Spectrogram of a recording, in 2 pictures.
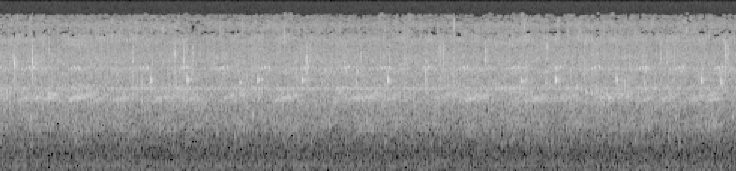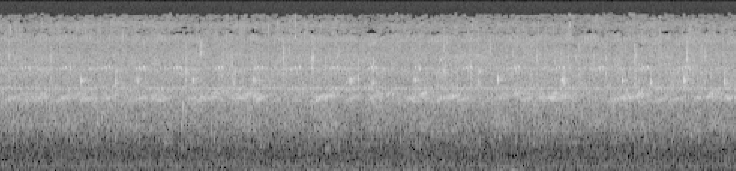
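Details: Lake frog chorus, many callers overlapping in quick repeated clicks and pulses, a continuous shimmering wall of sound with occasional brighter notes standing out, steady in loudness throughout.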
